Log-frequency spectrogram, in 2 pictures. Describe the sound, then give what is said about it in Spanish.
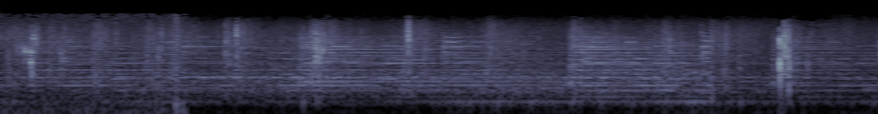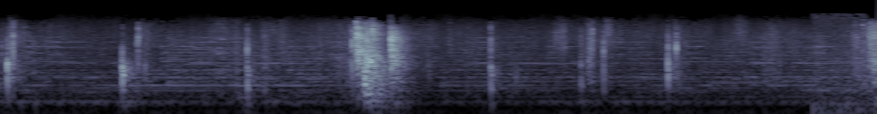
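Doors are shut one after another in a house on a snowy Christmas, giving several dull wooden thuds at irregular intervals. A church bell rings steadily underneath. “La viuda cierra las puertas”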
